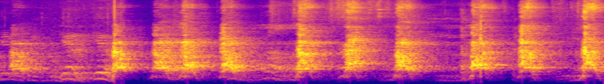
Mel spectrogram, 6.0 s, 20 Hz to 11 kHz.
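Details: West Highland White Terrier barking at R2 robot, about ten loud, rasping barks in a fairly regular rhythm, with a low human voice murmuring underneath.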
